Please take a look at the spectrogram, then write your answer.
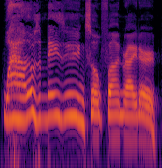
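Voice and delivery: put-on high, delighted child's voice; a high little girl gushing after the slide; thrilled kid. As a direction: gush about the ride. Sister after the loop.

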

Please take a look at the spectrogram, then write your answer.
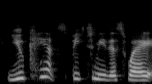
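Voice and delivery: usual speaking voice

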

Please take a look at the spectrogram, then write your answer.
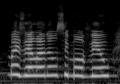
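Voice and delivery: ordinary delivery, nothing marked

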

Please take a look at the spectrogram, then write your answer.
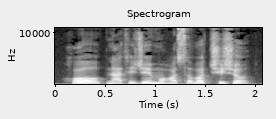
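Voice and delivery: put-on a hearty old worker nagging his boss; Zorba's voice.

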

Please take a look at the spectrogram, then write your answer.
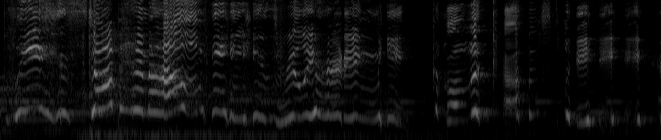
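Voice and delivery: desperate, crying plea for help; weakening pleas. Acted. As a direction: beg bystanders through sobs. Victim begs bystanders, crying.

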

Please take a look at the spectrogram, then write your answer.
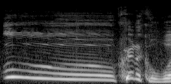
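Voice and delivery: long, high, loud ooh; excited reaction. Real, not acted. Player reacts to a critical roll, excited. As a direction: draw it out, high and falling.

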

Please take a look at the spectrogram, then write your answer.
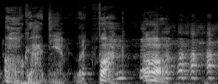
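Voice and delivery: mock groaning curse, leaping up high; imitated pain. Slapped wrestler holding his eye, mock pained cursing. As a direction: act out cursing through an eye injury.

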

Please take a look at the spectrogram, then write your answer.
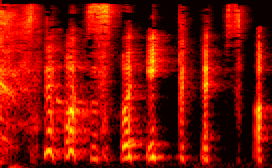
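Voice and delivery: words breaking up with laughter; laughing while talking. Real, not acted. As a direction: crack up while telling it. Recounting the sedated pig, cracking up.

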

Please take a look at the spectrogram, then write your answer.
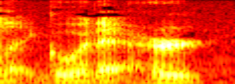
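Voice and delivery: ordinary talk

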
